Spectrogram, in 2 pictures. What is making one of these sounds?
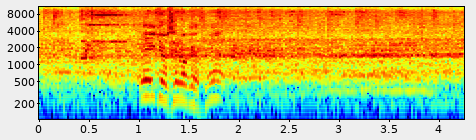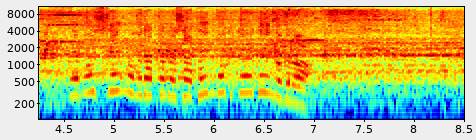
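A slot machine plays bright electronic jingles and tones.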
